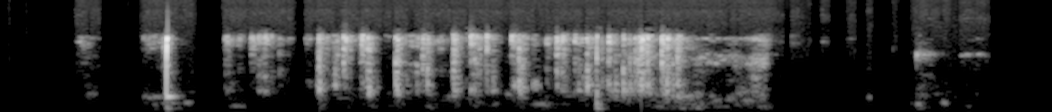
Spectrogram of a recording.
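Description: Quick burst of computer keyboard typing as a field name is entered, a rapid run of soft key clicks lasting about three seconds, near and quiet, framed by silence.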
